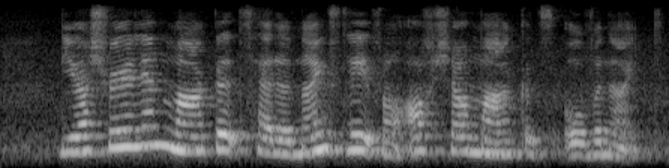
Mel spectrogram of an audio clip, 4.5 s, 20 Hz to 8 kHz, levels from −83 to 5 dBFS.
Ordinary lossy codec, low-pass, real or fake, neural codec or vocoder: none; 7.2 kHz; real; none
